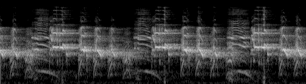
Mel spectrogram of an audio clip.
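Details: Grey francolin (dakni teetar) calling loudly, a harsh ringing phrase of shrill notes repeated about once a second, each ending with a short squeaky slur, three phrases in all.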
